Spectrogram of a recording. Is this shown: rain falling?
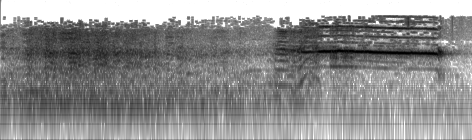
no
